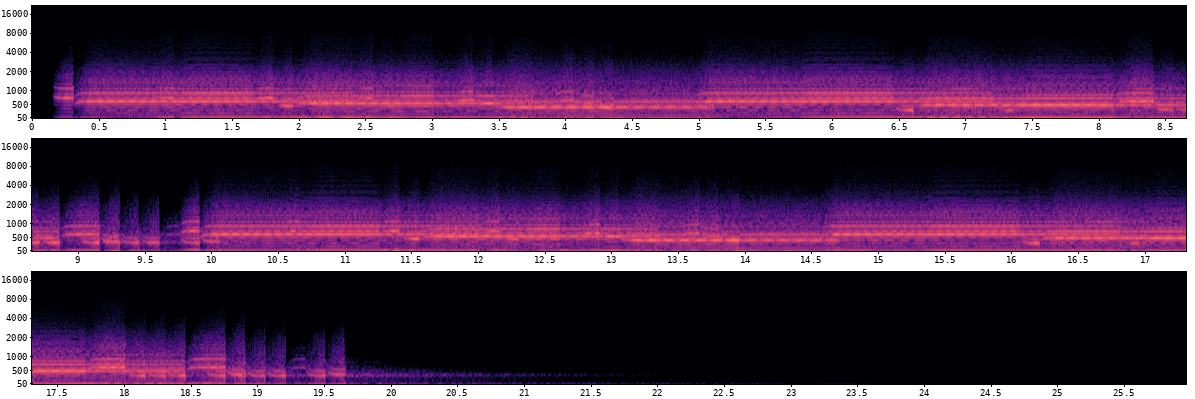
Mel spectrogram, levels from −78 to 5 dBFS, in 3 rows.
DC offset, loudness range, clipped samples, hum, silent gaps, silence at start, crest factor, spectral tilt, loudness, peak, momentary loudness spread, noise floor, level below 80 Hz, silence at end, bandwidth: under 0.1%; 5 LU; under 0.1%; none; none; 0.15 s; 14 dB; -7.5 dB/octave; -26 LUFS; -12 dBFS; 5 LU; -85 dBFS; -36 dBFS; 5.85 s; 11.5 kHz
